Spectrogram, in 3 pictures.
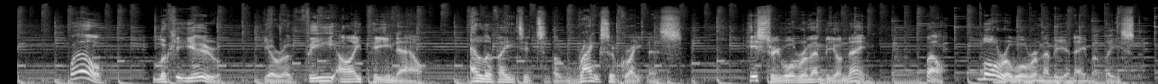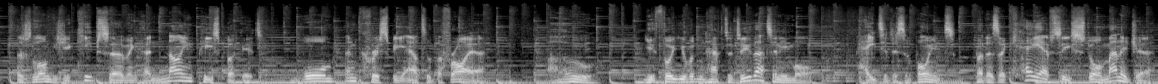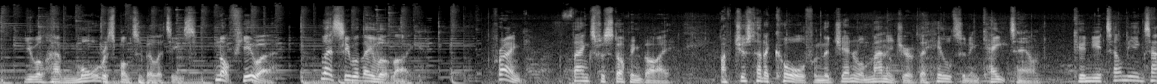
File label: E-LEARNING voiceover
